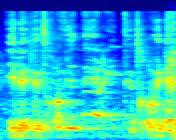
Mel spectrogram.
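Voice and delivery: words broken by laughter; laughing. Real, not acted. Telling friends about the angry officer, laughing. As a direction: laugh through it.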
